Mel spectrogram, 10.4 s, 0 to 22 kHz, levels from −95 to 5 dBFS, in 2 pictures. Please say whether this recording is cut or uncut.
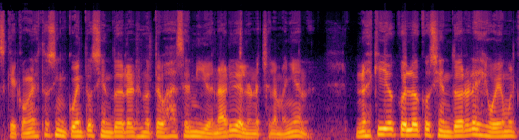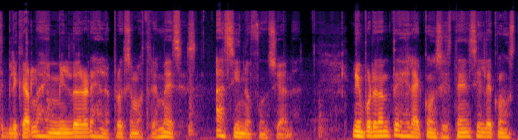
uncut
